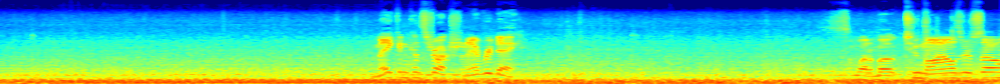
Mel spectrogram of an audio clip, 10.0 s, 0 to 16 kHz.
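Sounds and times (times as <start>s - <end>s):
diesel truck engine drone: 0.0s - 10.0s
road rumble: 0.0s - 10.0s.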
